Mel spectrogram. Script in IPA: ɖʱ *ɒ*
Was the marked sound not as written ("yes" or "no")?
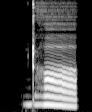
no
